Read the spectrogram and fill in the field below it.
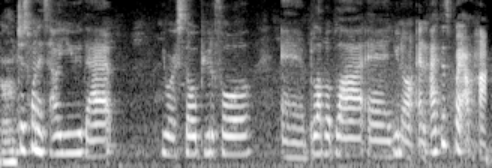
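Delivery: high, fast mock Southern guy; lightly voiced Southern admirer, rushed and high; Southern accent. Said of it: "He had a serious Southern accent".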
